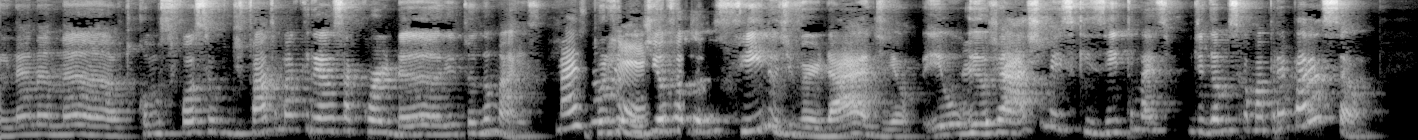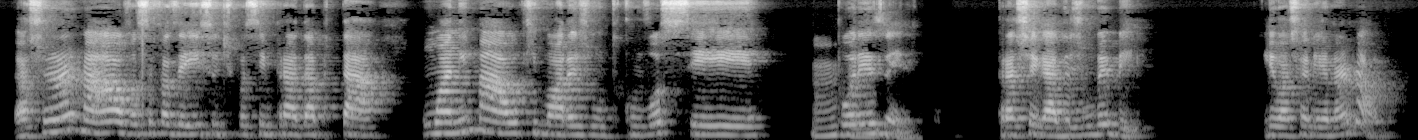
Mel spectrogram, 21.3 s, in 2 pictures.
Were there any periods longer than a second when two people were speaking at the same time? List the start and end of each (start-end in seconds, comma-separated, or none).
none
